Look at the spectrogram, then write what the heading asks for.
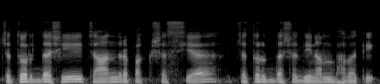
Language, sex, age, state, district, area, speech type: Sanskrit, male, 30-45, Karnataka, Bangalore Urban, urban, read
